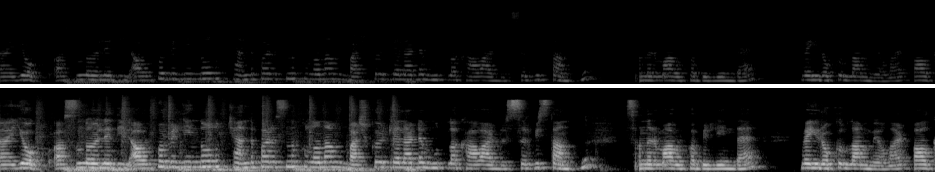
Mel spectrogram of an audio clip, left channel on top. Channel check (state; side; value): quieter; left; 28.0 dB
